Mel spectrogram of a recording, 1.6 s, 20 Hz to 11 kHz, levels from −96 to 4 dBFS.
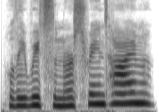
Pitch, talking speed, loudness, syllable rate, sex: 255 Hz, 265 wpm, -13 LUFS, 6.3 syllables/s, female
